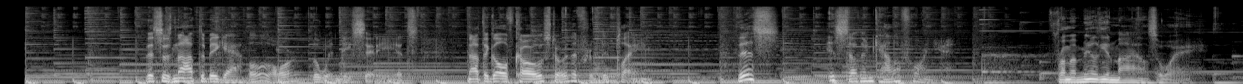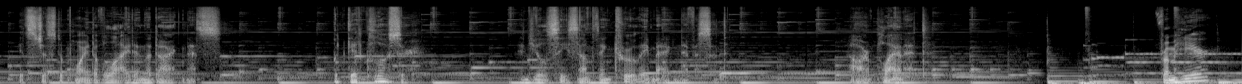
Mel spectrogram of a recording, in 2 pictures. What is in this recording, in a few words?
Jazzy Spots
